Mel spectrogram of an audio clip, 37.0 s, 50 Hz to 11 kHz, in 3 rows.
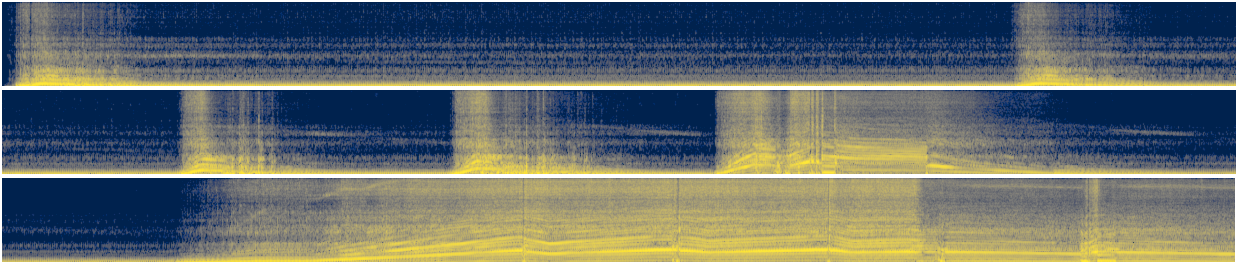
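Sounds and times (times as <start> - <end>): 
Ferrari F8 Tributo engine: 0.0 - 37.0.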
